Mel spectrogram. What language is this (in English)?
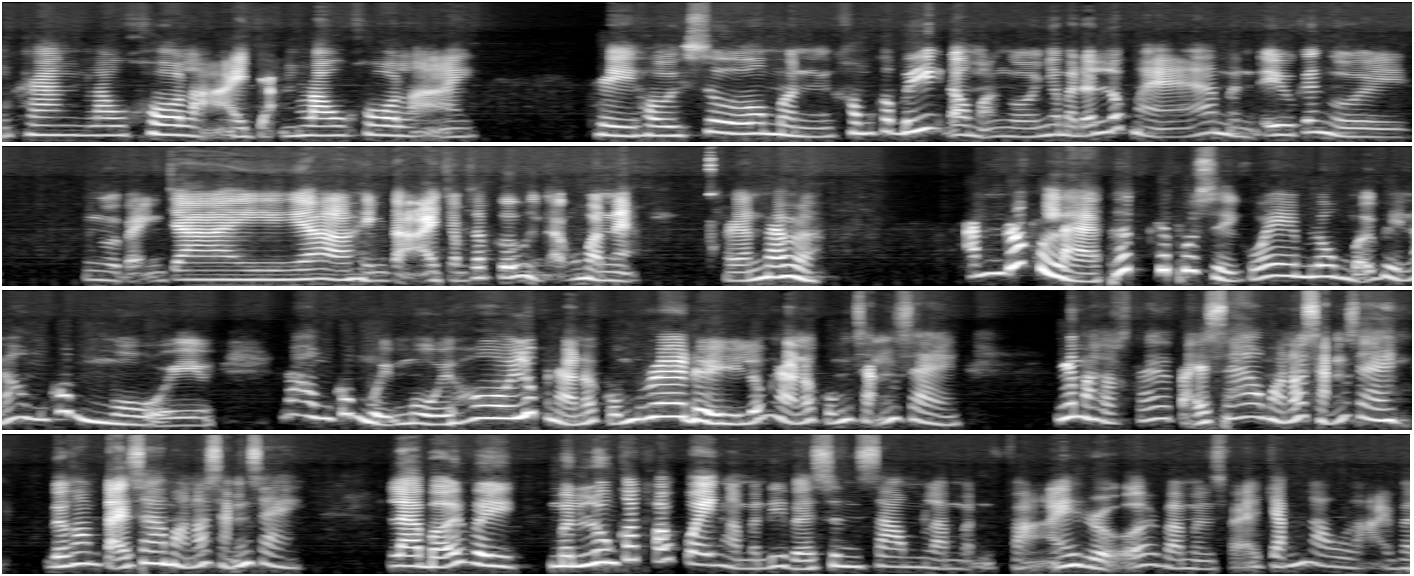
Vietnamese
